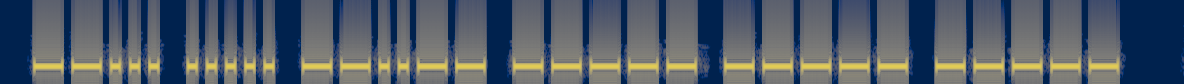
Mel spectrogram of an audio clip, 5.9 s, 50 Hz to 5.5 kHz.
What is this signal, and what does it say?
Morse code, heard as a keyed tone, about 25 wpm, 600 Hz. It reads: 75,000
